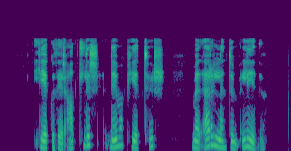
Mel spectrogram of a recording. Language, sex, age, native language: Icelandic, female, 50-59, Icelandic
